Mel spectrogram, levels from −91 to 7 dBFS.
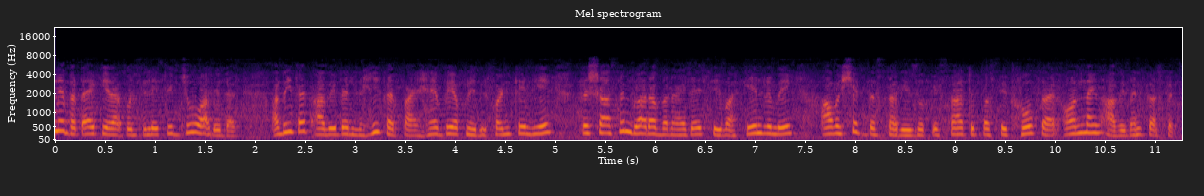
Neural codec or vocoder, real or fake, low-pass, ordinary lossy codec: codec, 16 kHz, 2 kbps, FunCodec, trained on LibriTTS, 25 frames a second; fake; none; none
